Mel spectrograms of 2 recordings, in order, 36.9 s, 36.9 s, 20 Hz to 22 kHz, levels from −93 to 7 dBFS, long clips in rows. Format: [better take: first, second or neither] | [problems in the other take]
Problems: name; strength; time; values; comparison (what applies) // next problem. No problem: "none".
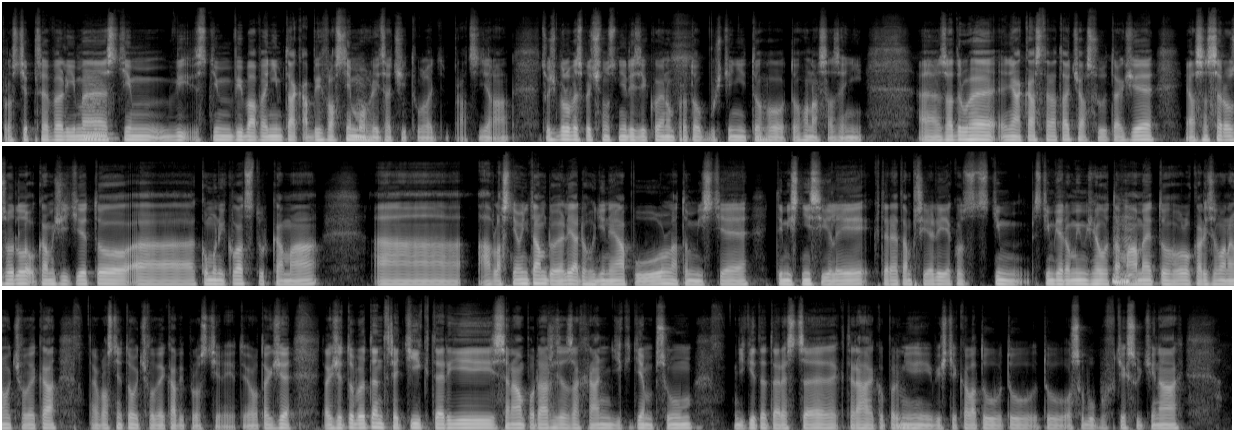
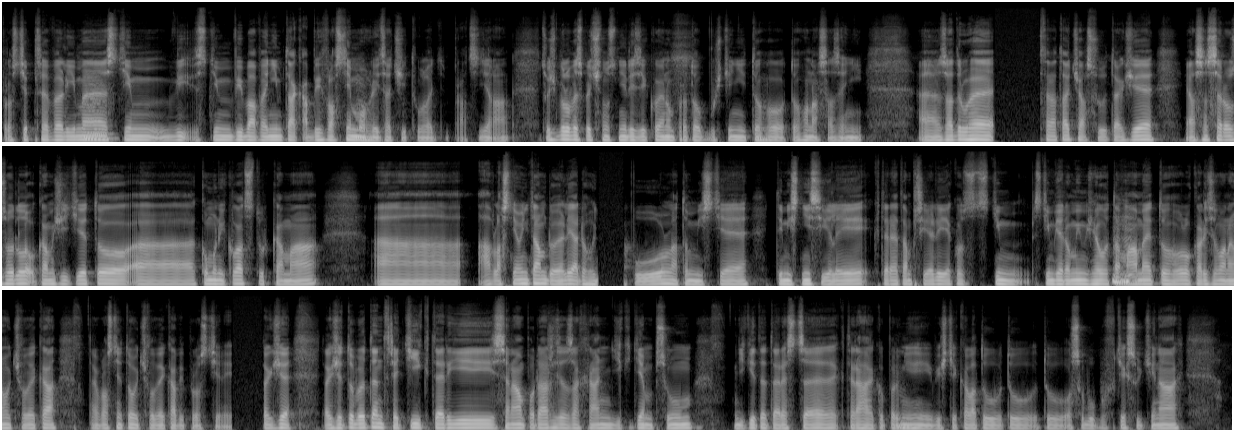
first | audio cutting out; at 10 s, at 18 s and at 27 s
